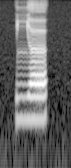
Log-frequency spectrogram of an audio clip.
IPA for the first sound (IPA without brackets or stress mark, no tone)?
ʎ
